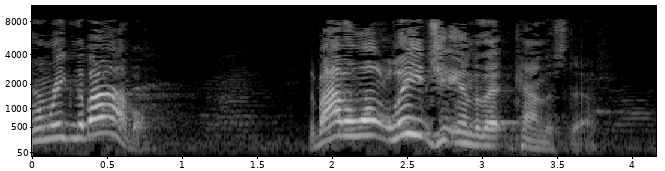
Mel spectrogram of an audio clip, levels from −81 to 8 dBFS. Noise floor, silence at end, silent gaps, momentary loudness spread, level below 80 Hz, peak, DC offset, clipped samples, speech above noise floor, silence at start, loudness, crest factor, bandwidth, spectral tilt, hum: -56 dBFS; 0.45 s; none; 17 LU; -68 dBFS; -4 dBFS; under 0.1%; under 0.1%; 36 dB; 0 s; -19 LUFS; 18 dB; 8.8 kHz; -3 dB/octave; none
